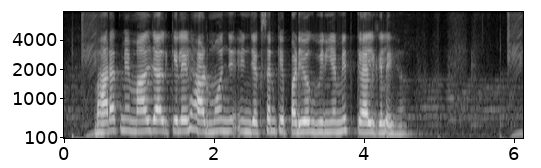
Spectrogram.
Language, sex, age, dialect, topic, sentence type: Magahi, female, 25-30, Western, agriculture, statement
